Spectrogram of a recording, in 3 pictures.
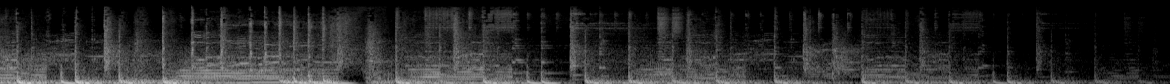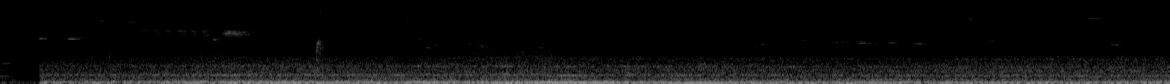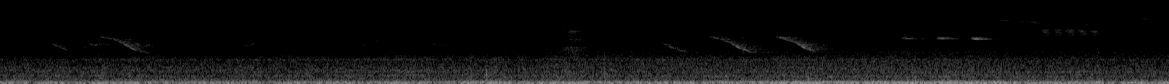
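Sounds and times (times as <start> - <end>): birds chirping and calling: 12.1 - 35.0
steady low rumble: 12.1 - 35.0.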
